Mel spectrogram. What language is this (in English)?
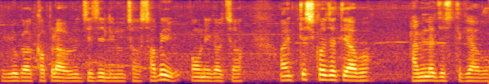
Nepali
